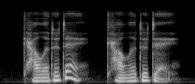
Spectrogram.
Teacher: It connects together. Call it a day. It almost sounds like one long word.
